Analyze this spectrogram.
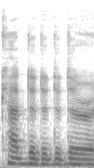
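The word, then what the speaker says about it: cdr: So we can pronounce it cadder, and you can reasonably easily hear what I'm saying.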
